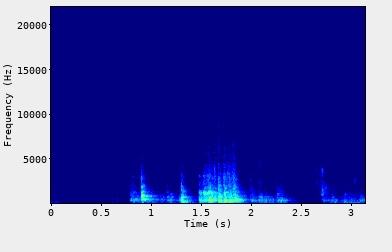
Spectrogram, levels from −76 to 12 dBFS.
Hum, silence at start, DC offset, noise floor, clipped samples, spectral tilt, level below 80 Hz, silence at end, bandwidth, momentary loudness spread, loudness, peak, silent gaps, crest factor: none; 0.8 s; under 0.1%; -81 dBFS; under 0.1%; -6.5 dB/octave; -66 dBFS; 0 s; 11 kHz; 22 LU; -38 LUFS; -20 dBFS; none; 22 dB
